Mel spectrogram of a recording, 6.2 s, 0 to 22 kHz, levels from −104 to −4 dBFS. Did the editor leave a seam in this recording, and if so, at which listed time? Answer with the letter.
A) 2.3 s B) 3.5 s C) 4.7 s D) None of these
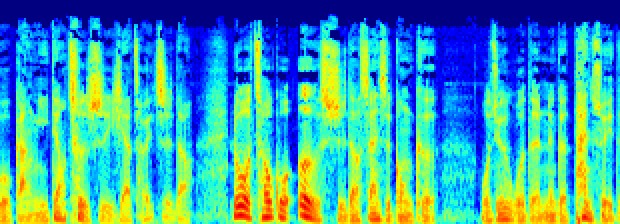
A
